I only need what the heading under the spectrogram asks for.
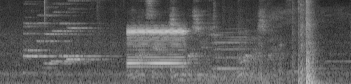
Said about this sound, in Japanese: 有明テニスの森です。右側のドアが開きます。ご注意ください。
